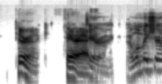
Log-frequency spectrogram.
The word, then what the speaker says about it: Terak: So we're pronouncing this Terak, right? Terak.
